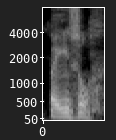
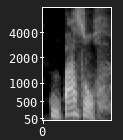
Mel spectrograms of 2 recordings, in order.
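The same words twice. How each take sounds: First: It is said with an American pronunciation. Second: It is said with a British pronunciation.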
